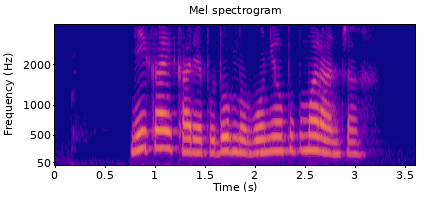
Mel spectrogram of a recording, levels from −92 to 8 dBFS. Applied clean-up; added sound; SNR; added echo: neural mask model DeepFilterNet 3.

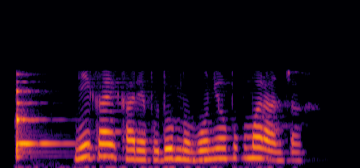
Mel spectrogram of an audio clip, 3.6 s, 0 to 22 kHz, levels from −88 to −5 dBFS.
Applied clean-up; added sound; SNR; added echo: classical method spectral subtraction.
